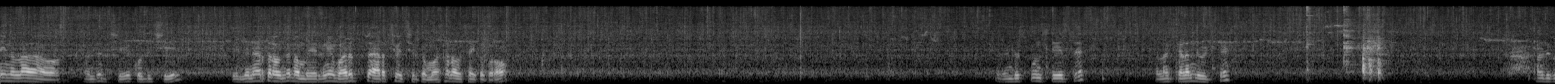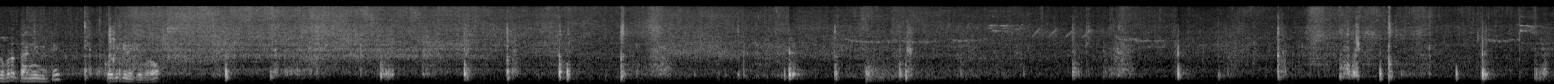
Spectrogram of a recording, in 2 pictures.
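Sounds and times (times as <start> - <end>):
meat sizzling in a pot: 0.0 - 31.0
metal spatula scraping pot: 15.8 - 25.2, 26.2 - 31.0.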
